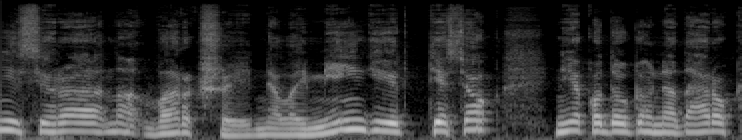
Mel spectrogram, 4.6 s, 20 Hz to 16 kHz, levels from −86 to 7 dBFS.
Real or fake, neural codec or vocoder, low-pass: fake; vocoder, 44.1 kHz, 128 mel bands, Pupu-Vocoder; 14.4 kHz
